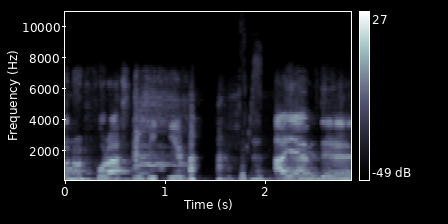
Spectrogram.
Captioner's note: laughs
